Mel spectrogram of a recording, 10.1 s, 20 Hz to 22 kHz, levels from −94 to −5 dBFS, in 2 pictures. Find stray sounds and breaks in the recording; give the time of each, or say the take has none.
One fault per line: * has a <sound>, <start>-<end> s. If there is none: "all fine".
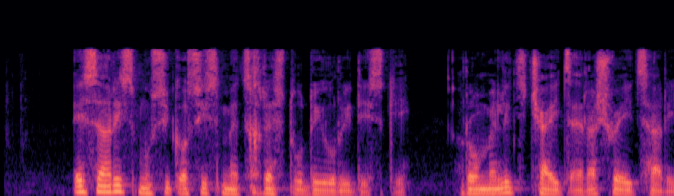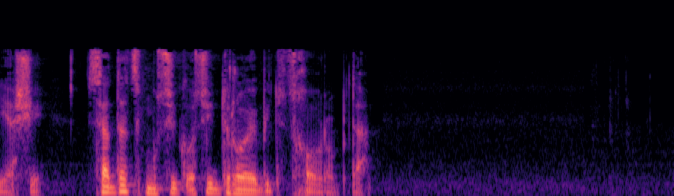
all fine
